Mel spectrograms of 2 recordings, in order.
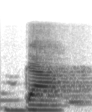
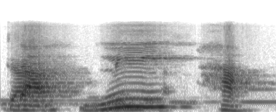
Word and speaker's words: Daliha: The pronunciation is Daliha. Daliha. That is how. Daliha.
